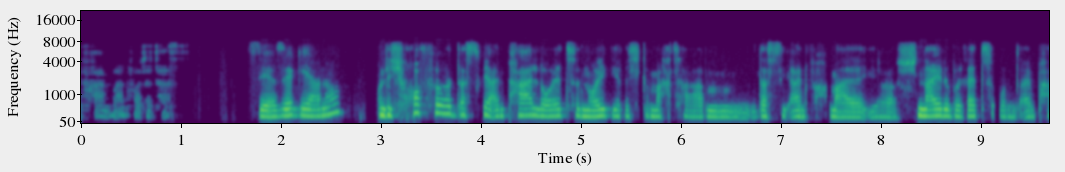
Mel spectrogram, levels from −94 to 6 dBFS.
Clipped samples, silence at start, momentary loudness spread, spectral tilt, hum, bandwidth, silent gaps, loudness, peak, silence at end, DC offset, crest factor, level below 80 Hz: under 0.1%; 0.15 s; 11 LU; -5.5 dB/octave; none; 8 kHz; 1.57-1.66 s, 2.90-2.94 s; -29 LUFS; -10 dBFS; 0 s; under 0.1%; 18 dB; -86 dBFS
